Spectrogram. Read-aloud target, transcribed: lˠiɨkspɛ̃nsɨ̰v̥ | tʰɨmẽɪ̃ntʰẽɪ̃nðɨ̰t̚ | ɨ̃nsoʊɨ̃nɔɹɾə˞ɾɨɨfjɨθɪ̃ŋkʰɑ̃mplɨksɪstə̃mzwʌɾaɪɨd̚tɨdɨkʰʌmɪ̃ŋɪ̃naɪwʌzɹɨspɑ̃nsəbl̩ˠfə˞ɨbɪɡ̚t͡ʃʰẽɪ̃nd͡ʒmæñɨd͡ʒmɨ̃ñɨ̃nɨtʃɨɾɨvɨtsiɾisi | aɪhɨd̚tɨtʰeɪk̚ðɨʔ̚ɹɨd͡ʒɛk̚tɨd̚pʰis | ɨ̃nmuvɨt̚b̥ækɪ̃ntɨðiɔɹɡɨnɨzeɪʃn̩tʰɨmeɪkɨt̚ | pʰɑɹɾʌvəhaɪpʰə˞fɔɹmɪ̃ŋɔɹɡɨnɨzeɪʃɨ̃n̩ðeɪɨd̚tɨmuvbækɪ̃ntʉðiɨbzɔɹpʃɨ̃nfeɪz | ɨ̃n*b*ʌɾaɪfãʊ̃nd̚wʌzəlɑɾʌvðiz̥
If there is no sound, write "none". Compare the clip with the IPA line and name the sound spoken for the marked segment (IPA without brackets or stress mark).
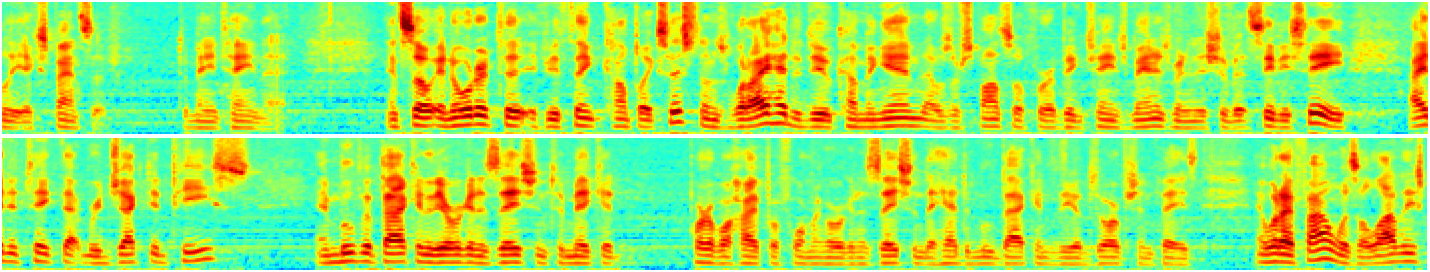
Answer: w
